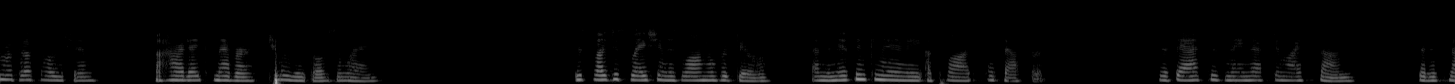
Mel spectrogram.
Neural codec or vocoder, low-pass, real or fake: codec, 24 kHz, 0.9 kbps, WavTokenizer, medium music audio release; 5.4 kHz; fake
